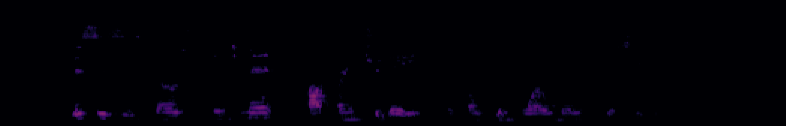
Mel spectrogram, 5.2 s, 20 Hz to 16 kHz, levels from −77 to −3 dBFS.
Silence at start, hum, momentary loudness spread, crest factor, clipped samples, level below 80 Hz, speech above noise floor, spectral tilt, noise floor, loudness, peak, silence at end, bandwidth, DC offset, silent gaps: 0.2 s; none; 11 LU; 22 dB; under 0.1%; under -90 dBFS; over 28 dB; -1 dB/octave; under -90 dBFS; -61 LUFS; -42 dBFS; 0.25 s; 9.6 kHz; under 0.1%; 4.83-4.87 s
